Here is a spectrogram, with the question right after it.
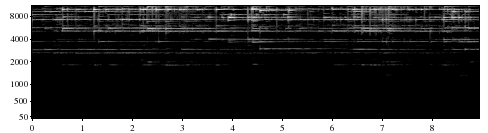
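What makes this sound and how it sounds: Open hands rock strands of hanging metal nails so they chime against each other. A quiet, continuous high, bright tinkling with short overlapping rings swells and fades in waves, with no low end.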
